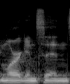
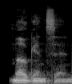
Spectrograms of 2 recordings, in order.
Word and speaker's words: Mogensen: of people make it Morganson so I'm used to it so Morganson Morganson mogenson yeah moon is actually how you pronounce it in Danish which is where my father was born and raised so it's a good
